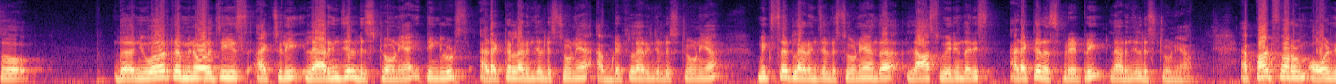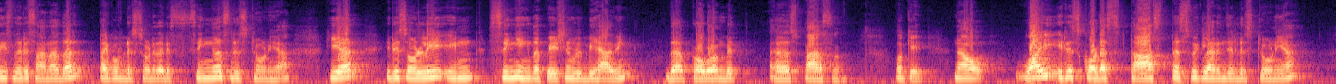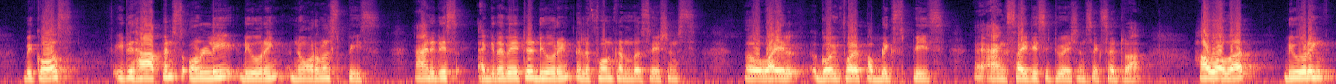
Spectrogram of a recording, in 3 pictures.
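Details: Adult speaker; normal speech.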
